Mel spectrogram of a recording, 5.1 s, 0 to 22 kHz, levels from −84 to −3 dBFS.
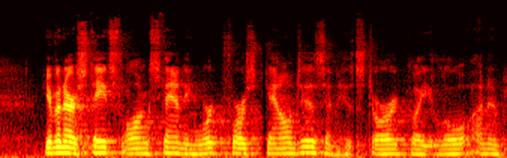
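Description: Repeated packet loss (robotic sound) runs from 1.97 to 2.67 s. Over this stretch the stream dropped data seven times, each gap no longer than 28 ms. The receiver patched every hole by stretching the last sound forward, about 105 ms of invented fill in all, standing in for some 60 ms that never arrived. With 15% of the span synthetic and the holes close together, the sound turns choppy, with fragments missing.

Short concealed packet loss follows at 3.53 to 3.58 s. Roughly 20 ms of audio failed to reach the decoder in time, and the receiver bridged it with about 27 ms of sound extrapolated from what came just before, then blended back into the real signal. This single isolated patch is heard as a brief smear or wobble, and a very short sound falling in that window can disappear.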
